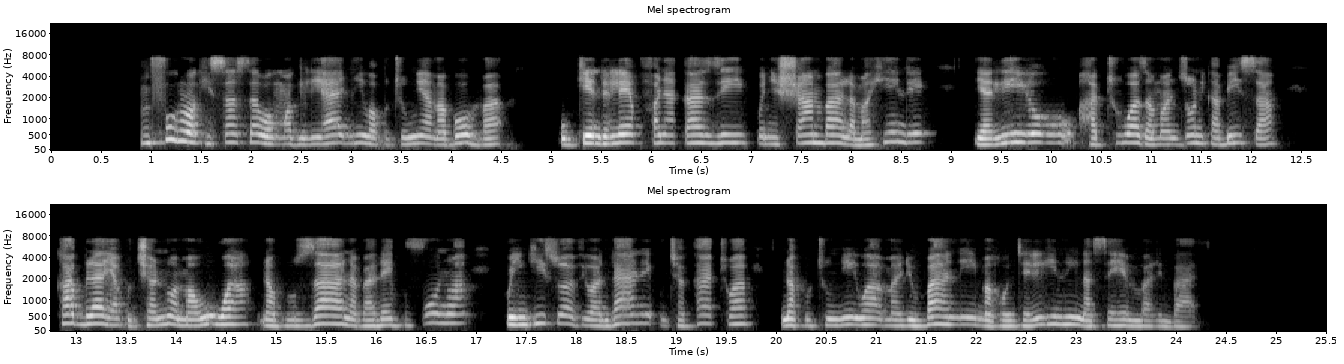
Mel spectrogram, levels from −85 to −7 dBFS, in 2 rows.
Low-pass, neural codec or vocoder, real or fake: 7.2 kHz; codec, 16 kHz, 0.8 kbps, ZipCodec; fake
